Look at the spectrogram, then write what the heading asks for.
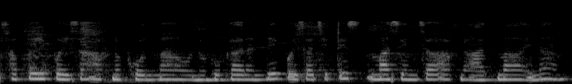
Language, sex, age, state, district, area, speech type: Nepali, female, 30-45, West Bengal, Darjeeling, rural, spontaneous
